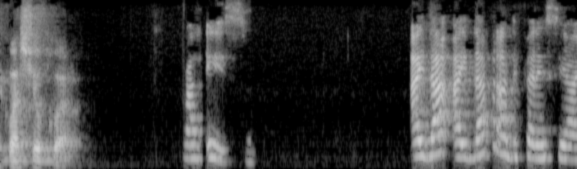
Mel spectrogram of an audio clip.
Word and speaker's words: kwashiorkor: muito bem o nome e a pronúncia, coache e marasmo. Marasmo e kwashiorkor.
